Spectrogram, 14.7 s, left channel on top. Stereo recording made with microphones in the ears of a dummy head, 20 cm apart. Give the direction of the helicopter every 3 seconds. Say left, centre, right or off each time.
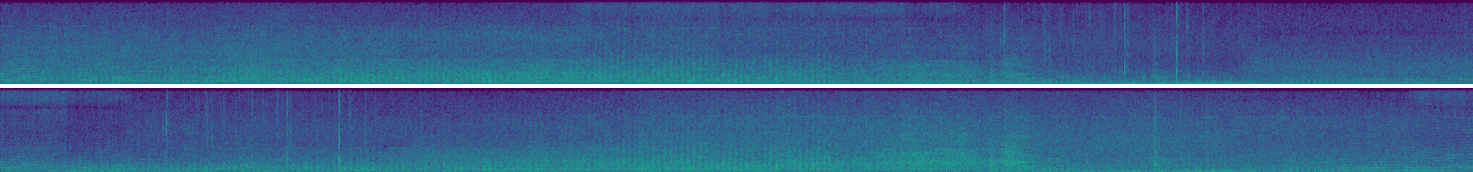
left, left, centre, right, right.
